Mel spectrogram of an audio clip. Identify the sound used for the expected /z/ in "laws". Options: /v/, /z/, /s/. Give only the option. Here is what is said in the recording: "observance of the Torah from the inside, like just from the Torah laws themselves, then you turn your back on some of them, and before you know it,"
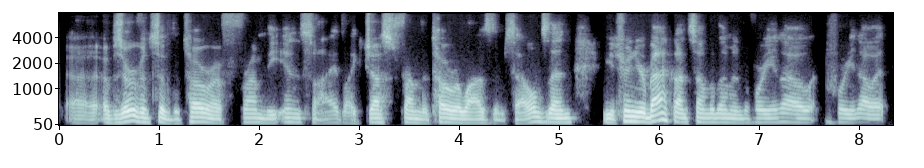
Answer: /z/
